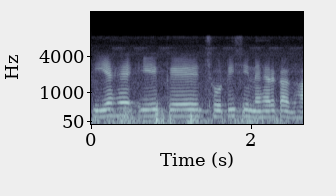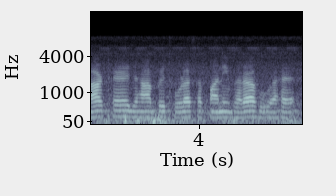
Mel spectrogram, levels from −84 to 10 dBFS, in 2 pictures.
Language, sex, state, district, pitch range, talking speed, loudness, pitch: Hindi, male, Uttar Pradesh, Lalitpur, 150-175 Hz, 180 wpm, -18 LUFS, 160 Hz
